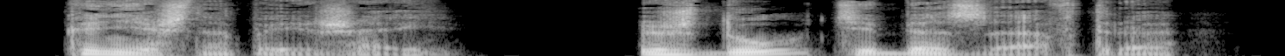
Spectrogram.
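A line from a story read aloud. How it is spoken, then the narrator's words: Clipped, measured. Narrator (Russian): отчеканил кузен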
